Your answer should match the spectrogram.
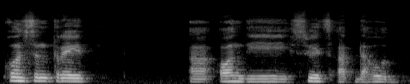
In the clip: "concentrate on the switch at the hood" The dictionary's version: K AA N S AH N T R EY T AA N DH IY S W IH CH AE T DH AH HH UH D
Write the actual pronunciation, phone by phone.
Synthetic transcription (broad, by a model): K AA N S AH N T R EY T AA N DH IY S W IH S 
